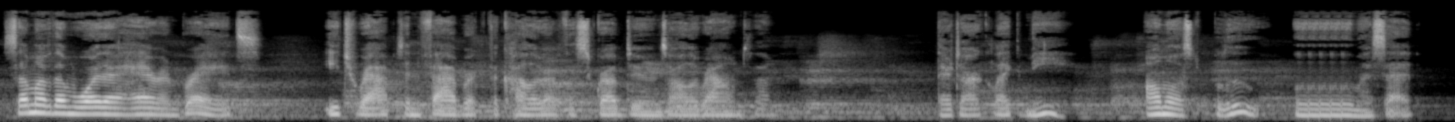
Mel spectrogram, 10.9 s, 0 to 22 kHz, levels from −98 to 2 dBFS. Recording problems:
voice in the background; noticeable; throughout; 15 dB below the speech
audio stuttering; at 9.5 s

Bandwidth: 15.5 kHz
